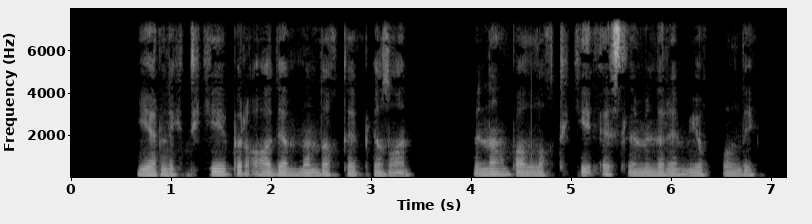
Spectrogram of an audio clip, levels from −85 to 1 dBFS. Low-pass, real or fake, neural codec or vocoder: 7.2 kHz; real; none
